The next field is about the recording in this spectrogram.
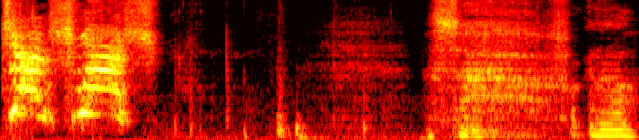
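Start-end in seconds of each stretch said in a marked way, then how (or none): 0.0-0.8 very high, loud shout. Retelling how a bloke leapt from the pool water: imitating a shout. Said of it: "under the water and shouts".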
